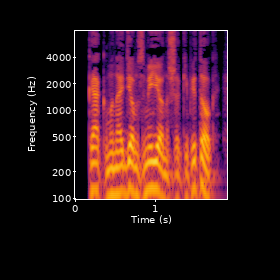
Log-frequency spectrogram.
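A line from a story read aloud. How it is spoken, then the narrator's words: Angry question. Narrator (Russian): сердито спросил Мировой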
